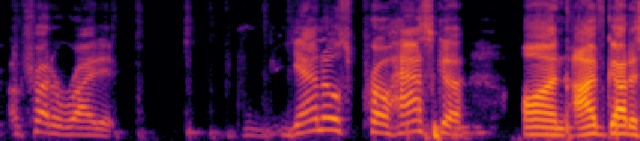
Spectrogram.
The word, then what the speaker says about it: Janos: And for years I thought it was Janos proaka. It's not. It's Janos. I learned that from I've Got a Secret where they interview him and they call him Yanos. I guess the J is silent. Yanos.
